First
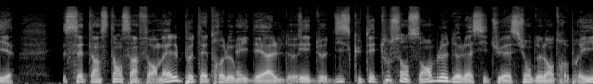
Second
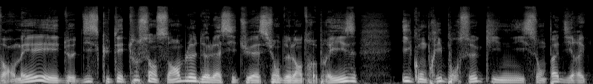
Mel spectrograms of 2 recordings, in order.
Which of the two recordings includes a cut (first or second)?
first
